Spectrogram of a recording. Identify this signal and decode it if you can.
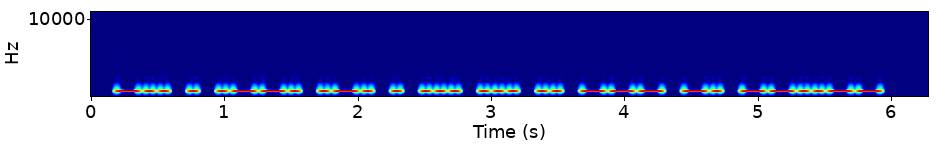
Morse code, heard as a keyed tone, about 22 wpm, 700 Hz. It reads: DEPRESSION,
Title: A Sound Of Thunder 22wpm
